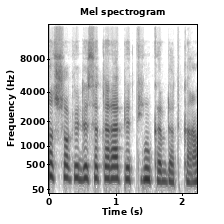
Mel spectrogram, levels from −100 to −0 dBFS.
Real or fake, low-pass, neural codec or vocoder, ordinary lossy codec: fake; 14.4 kHz; codec, 44.1 kHz, 3.4 kbps, Pupu-Codec; Opus, 32 kbps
